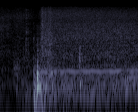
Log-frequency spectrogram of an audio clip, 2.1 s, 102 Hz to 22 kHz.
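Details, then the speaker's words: 2006 Audi A3 Sportback 2.0, rear window regulator just replaced: a clunk, then a steady, even motor hum as the glass travels smoothly with no grinding or slipping; window works properly. "Ah bah c'est magique, ça marche."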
